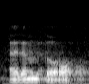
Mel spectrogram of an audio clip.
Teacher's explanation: را کو پر کریں گے، زبان کو تھوڑا سا گول، منہ کو گول کریں گے اور بھاری پکڑ کے پڑھیں گے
